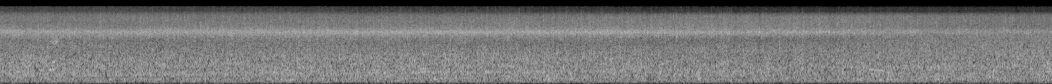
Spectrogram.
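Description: Water rushes and splashes steadily over rocks close by.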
